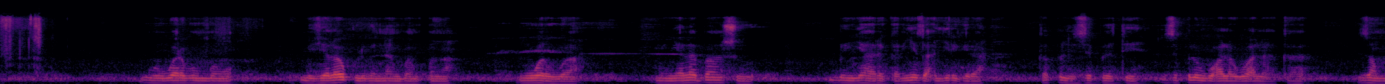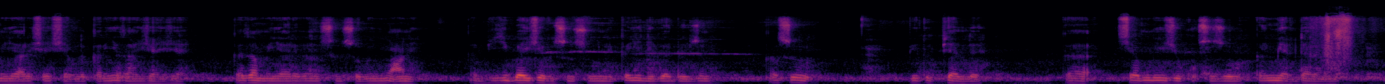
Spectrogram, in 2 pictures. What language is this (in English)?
Dagbani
